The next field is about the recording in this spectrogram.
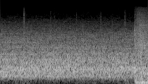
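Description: A steady wrestling crowd roar fills the arena, then a single loud, sharp crash lands right at the end as Luger strikes Ravishing Rick across the forehead with a steel chair.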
